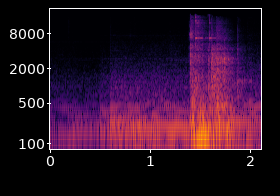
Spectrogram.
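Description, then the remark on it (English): A front door is opened: a low rumble and thunk, then a burst of broad, hissy rustle lasting under a second as it swings, with no voices. “She opens the front door.”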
